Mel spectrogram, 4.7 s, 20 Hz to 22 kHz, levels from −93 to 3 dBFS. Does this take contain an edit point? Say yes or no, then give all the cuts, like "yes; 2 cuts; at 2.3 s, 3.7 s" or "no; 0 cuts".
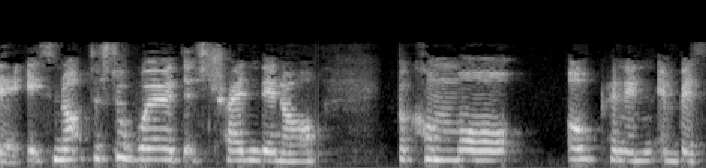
yes; 1 cut; at 2.4 s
